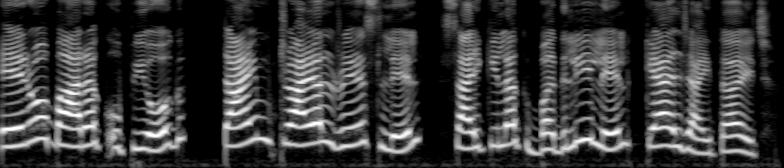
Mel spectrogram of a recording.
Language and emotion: Maithili, neutral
